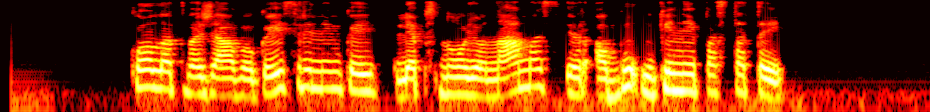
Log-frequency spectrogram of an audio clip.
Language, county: Lithuanian, Tauragė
